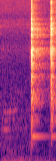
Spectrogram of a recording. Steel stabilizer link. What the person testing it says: ada cetuk-cetuknya ada ketukan seperti ee besi ketemu besi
